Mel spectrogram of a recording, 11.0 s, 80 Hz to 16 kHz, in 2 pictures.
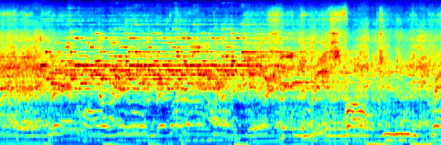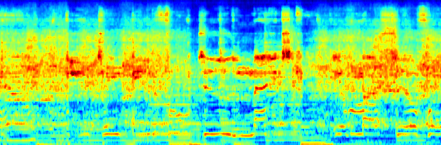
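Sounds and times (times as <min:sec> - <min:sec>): country song on radio: 0:00.0 - 0:11.0.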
